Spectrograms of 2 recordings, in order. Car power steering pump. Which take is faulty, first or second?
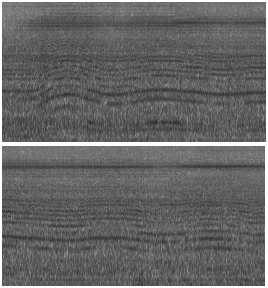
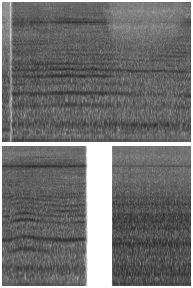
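first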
